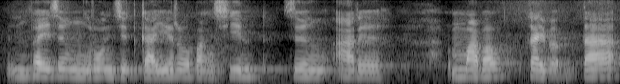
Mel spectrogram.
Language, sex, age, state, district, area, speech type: Bodo, female, 60+, Assam, Baksa, urban, spontaneous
